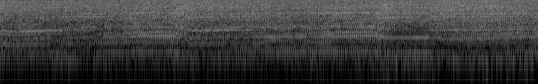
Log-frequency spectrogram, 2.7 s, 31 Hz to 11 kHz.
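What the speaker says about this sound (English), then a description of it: "Comes in nice, high revs again" A race car engine revs high in the GP2 racing video game during a United States Grand Prix race, a loud, steady synthetic engine whine with brief dips at each gear change.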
